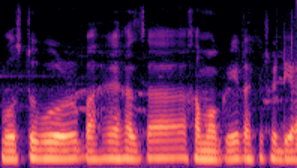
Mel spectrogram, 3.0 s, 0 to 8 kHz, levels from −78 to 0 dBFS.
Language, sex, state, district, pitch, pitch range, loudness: Assamese, male, Assam, Sonitpur, 110 Hz, 105-115 Hz, -17 LUFS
